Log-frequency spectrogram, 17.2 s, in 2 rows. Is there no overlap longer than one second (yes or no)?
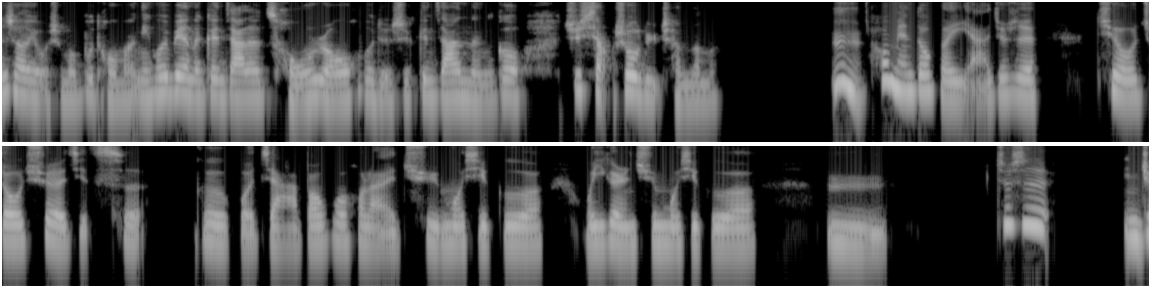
yes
